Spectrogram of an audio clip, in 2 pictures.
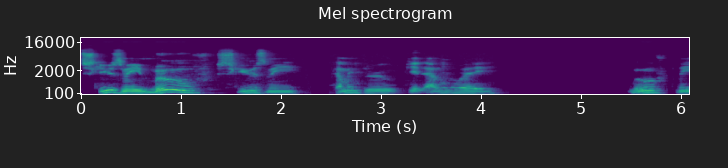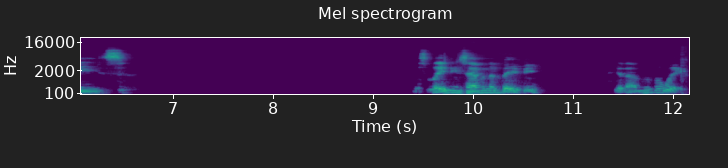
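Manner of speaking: high pushy calling. Playing K six pushing through a crowded doorway: voicing K six. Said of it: "K six is just like".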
